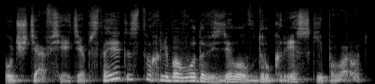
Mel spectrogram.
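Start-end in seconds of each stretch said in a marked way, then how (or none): none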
